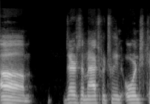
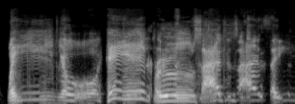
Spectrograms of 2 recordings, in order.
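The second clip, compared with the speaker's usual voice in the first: put-on wrestling commentator voice, higher; 11 semitones higher than usual. Joking about a late-night impression: doing Booker T's voice. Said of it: "My fucking Booker T impression".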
